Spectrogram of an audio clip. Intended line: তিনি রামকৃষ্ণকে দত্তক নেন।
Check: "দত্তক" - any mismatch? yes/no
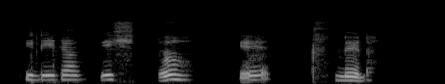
yes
